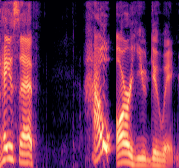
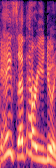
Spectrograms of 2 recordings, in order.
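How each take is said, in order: First: It is asked with warm, sincere concern. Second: It is asked in a casual, offhand way.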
